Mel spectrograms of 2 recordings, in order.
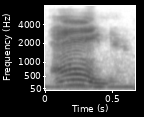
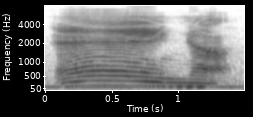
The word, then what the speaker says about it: Aang: Um, his name is Aang. Aang. And it's not Soka, it's Sokka.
